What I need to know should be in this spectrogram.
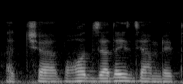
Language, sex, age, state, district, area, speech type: Urdu, male, 18-30, Delhi, South Delhi, urban, spontaneous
